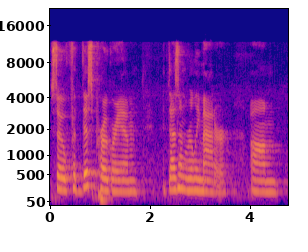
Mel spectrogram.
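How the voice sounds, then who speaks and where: The voice moves at a very slow pace with fairly even intonation, and audible room echo surrounds it. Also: woman, medium pitch for a woman. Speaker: city grants staff presenter. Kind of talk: public meeting presentation and Q&A. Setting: city commission chambers.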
